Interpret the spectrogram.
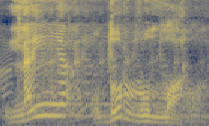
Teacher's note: نون ساکن کے بعد ادغام مع غنہ کے 4 حرفوں میں سے یا ہے تو یہاں غنہ کر کے پڑھیں گے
